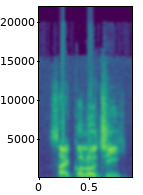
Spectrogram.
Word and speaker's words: psychology: P is usually silent in the letter combination PS, PT, PN. Just like a psychology, P is silent over here.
